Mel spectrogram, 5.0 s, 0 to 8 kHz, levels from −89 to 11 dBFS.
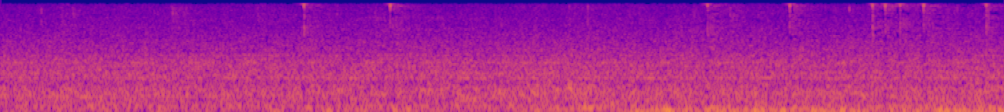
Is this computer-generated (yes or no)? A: yes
